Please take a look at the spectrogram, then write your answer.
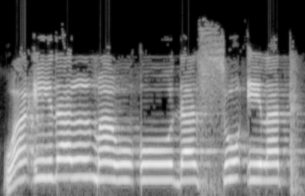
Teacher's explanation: ta dari tak marbutoh idgham kepada Sin yang setelahnya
